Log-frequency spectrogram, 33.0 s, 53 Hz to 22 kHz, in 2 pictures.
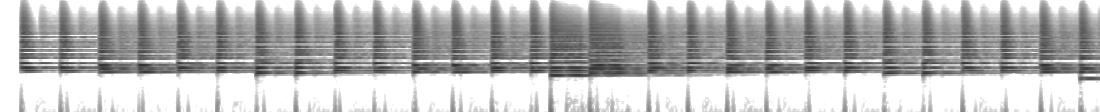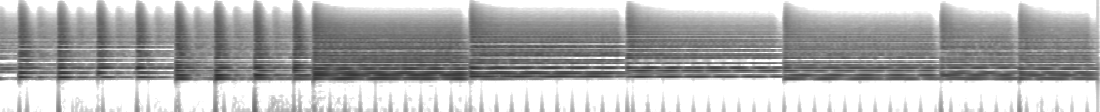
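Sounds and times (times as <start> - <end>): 
synth brass: 0.3 - 32.9.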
